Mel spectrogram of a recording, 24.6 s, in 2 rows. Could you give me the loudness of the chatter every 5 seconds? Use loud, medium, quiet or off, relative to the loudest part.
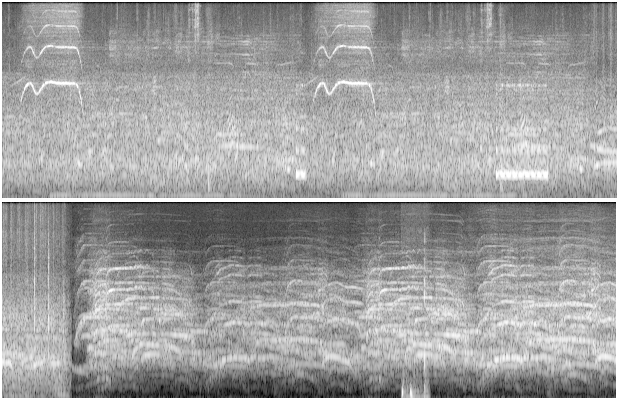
loud, loud, loud, medium, loud.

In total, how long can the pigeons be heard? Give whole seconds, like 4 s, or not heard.
not heard.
